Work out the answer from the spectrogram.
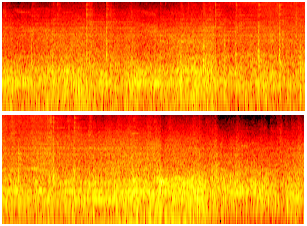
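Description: A TGV Duplex double-deck high-speed train rolls past close by, its wheels clicking over the rail joints, with a steady rumble and a faint humming tone. The sound thins out near the end as the train pulls away.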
